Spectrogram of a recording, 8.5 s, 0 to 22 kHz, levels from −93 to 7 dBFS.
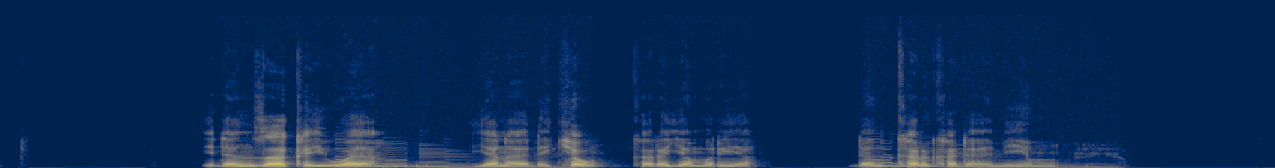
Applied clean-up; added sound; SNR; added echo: none; Guitar; 14 dB; none.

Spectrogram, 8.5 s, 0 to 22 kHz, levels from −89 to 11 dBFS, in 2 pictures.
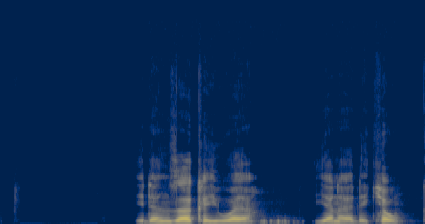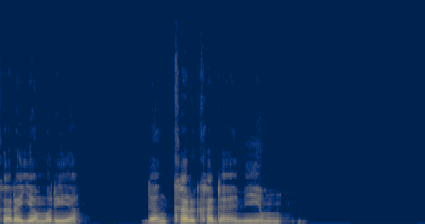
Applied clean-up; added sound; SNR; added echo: none; none; none; none.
